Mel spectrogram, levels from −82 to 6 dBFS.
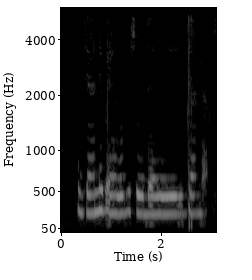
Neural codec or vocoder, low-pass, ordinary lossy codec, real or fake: none; 5.4 kHz; AAC, 32 kbps; real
